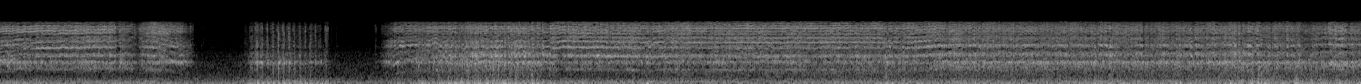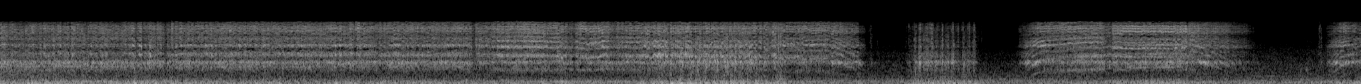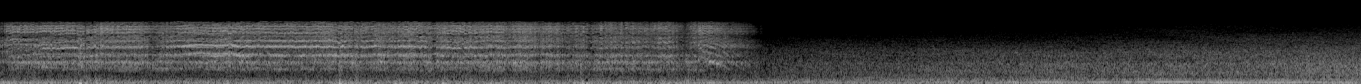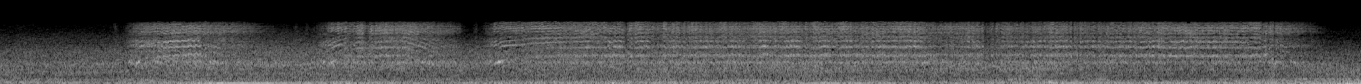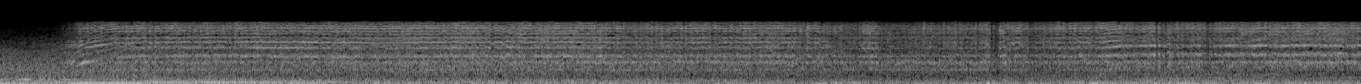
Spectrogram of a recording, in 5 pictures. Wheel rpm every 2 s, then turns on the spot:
150, 30, 150, 180, 190, 220, 220, 220, 220, 200, 170, 40, 140, 60, 200, 200, 200, 70, 0, 0, 0, 60, 80, 170, 200, 200, 170, 50, 180, 180, 180, 180, 190, 210.
2-4 22-24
